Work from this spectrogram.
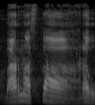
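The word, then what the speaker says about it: Maranatha: 정확하게 발음한다면 마라나타, 번데기 발음이에요. 마라나타라고 번역하는 게 더 정확한 발음이에요. 번데기 아거든요. 알파거든요. 제일 마지막이.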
